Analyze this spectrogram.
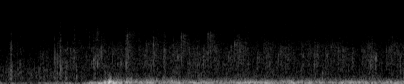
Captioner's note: audience claps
